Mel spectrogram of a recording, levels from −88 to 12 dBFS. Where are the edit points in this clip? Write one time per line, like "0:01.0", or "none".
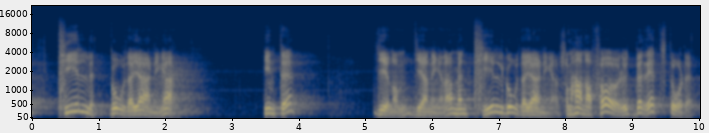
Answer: none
